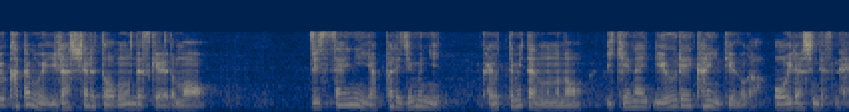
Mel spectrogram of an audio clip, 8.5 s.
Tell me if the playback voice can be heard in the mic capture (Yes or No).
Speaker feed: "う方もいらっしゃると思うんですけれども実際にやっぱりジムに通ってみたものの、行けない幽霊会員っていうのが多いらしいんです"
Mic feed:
Yes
